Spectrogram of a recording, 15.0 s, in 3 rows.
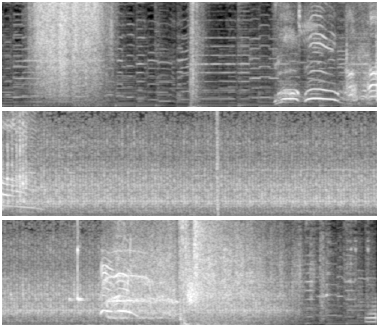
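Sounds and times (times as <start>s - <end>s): tractor engine idling: 4.5s - 14.8s.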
